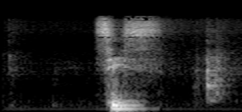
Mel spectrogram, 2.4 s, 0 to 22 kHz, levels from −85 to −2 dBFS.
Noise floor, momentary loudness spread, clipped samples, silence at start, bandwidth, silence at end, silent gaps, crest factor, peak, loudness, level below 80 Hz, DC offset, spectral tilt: -65 dBFS; 22 LU; under 0.1%; 0.95 s; 12.5 kHz; 0.2 s; none; 20 dB; -2 dBFS; -16 LUFS; -52 dBFS; under 0.1%; -4 dB/octave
